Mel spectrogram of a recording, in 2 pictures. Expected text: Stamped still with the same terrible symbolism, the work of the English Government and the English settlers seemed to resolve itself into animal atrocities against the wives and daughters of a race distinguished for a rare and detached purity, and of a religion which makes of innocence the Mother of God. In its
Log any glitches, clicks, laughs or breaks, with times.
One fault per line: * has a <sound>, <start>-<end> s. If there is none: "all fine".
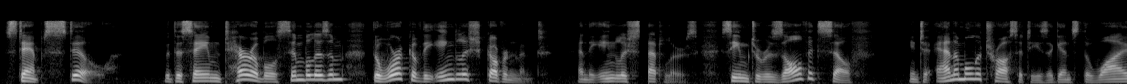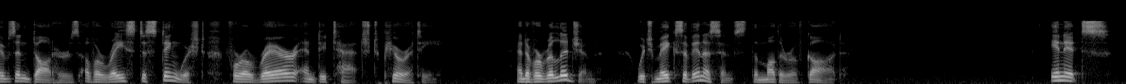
* has a dropout, 6.4-6.5 s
